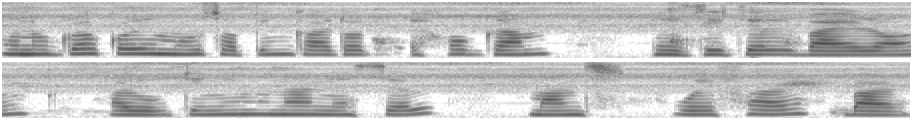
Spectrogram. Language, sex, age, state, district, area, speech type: Assamese, female, 30-45, Assam, Jorhat, urban, read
